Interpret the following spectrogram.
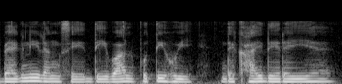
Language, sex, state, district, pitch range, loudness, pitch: Hindi, male, Uttar Pradesh, Lalitpur, 125-135 Hz, -14 LUFS, 130 Hz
